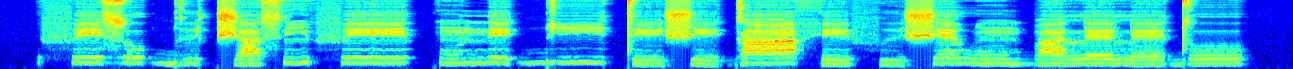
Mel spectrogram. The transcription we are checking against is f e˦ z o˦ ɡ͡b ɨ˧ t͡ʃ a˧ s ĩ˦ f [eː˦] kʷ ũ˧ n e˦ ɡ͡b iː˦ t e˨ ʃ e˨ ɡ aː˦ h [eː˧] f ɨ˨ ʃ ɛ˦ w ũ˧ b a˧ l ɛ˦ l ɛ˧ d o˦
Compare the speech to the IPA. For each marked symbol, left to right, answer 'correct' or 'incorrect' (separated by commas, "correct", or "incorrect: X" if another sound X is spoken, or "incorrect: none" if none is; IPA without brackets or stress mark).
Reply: correct, incorrect: e˧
